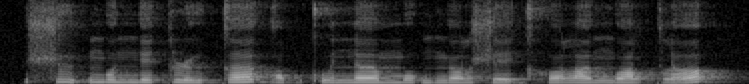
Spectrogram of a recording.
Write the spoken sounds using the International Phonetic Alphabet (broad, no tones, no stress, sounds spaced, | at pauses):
ʃ ɨ ʔ ŋʷ e ŋ e k ɭ ɨ k ɜ ɡ ɔ b kʷʼ e n ɜ m o ɡ ŋ ø lˠ ʃ e ɡ h o lˠ ɜ ŋʷ ɜ lˠ k l ʌ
